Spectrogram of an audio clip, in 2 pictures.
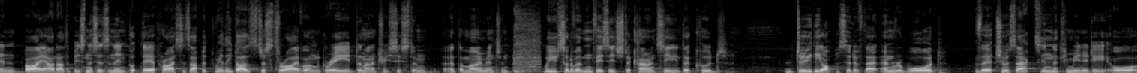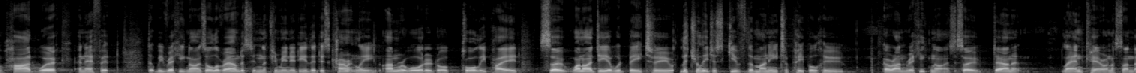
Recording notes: The audio in this episode was recorded at a live event that was held as part of the Castlemaine fringe arts festival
